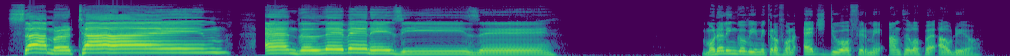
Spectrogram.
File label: Vocal C12 Omni Edge modelled; edge duo srovnavaci test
